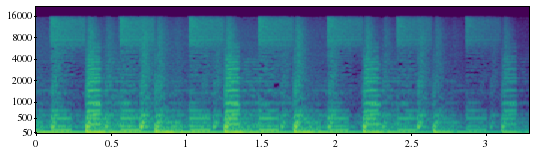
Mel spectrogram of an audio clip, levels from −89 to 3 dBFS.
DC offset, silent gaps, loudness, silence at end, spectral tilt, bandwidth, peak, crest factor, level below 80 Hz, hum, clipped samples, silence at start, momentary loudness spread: under 0.1%; none; -20 LUFS; 0 s; -4.5 dB/octave; 16.5 kHz; -2 dBFS; 16 dB; -20 dBFS; none; under 0.1%; 0 s; 8 LU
